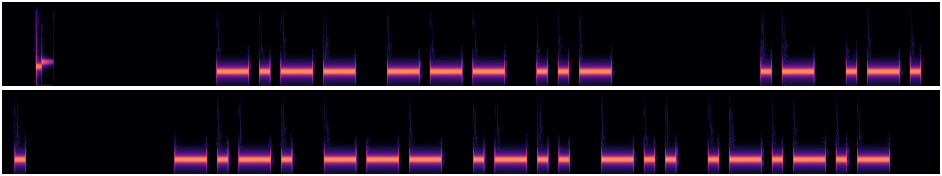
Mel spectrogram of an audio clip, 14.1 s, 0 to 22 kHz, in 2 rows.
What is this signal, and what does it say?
Morse code, heard as a keyed tone, about 15 wpm, 700 Hz. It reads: YOU ARE COLD.
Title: 2x Word-Spacing - Sentences from Top 400 Words - 15wpm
